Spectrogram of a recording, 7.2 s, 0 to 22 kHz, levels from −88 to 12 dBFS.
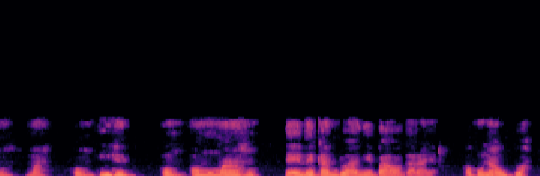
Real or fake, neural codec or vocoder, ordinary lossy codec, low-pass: fake; vocoder, 44.1 kHz, 128 mel bands every 512 samples, BigVGAN v2; AAC, 32 kbps; 7.2 kHz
